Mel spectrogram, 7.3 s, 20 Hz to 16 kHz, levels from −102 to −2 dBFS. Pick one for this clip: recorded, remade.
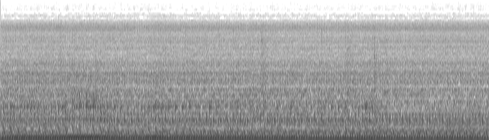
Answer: recorded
